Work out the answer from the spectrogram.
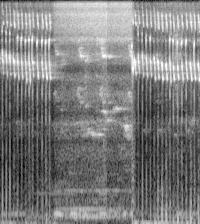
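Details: White-rumped shama song used for tutoring other songbirds: fast even rattling trills of high notes, broken by a long harsh hissing stretch, then the rapid trill resumes.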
